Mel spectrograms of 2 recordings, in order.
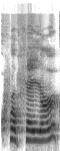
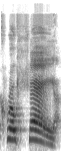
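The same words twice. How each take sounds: First: Crocheter said slowly as krow-shay-er; slow French pronunciation. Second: Crochet said krow-SHAY, falling; French pronunciation. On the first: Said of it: "It's pronounced crochet". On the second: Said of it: "Repeat after me". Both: Shown as a demonstration.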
